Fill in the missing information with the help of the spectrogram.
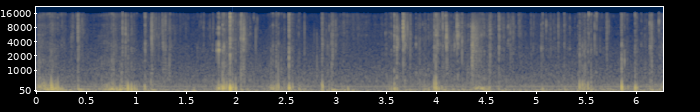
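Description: A utility blade shaves curls off the edges of a dry, rectangular green solid soap bar held in the hand. Many short, dry scraping and crunching cuts follow one another quickly, mostly low in tone with bright crisp flecks. A faint steady hum runs underneath.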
